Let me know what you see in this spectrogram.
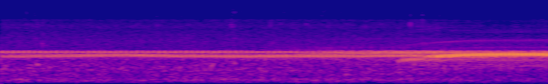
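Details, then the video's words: Frogs' love song: a steady, high, even trill held without a break, with a second caller joining near the end on a slightly higher, louder note. "Frogs Love Song"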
